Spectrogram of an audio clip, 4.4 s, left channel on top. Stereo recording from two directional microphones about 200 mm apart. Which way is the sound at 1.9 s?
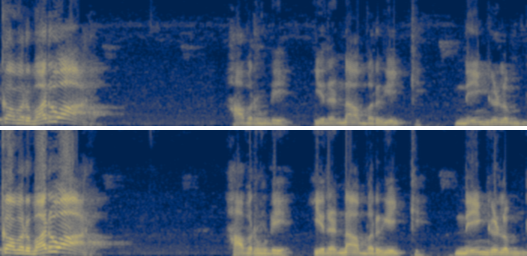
40° right (ahead or behind).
